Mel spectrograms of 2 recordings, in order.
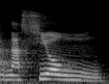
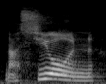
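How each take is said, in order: First: "nación" ending in a nasal vowel, N not sounded; nasal Portuguese ending. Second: "Nación" lower, ending on a fully tongued N; clear final N. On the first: Teacher showing students what to avoid, nasalised Portuguese ending. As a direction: swallow the final N of "nación" into the nose. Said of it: "esse som do português". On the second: Teacher correcting the nasal ending, well-sounded N. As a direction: close "Nación" with tongue behind the teeth. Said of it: "Tudo bem pronunciado o N". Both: Shown as a demonstration.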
